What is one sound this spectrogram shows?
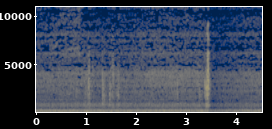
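A metal bucket scrapes and knocks against rocky soil.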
